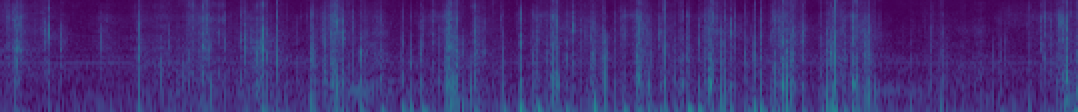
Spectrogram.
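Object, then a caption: Plastic gel bead eye mask. A pink plastic gel bead eye mask is squeezed and tapped by long-nailed fingers close to the microphone. Dense, crinkly crackles and soft taps run continuously, with bright plastic clicks over a low, muffled thump from the gel beads.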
